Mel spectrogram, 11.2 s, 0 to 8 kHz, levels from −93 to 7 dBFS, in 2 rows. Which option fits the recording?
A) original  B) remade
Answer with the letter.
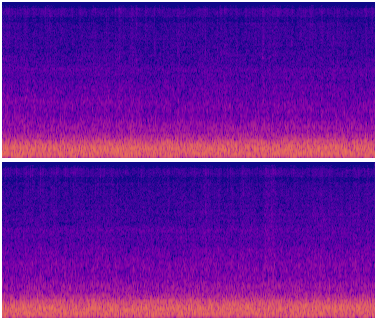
B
